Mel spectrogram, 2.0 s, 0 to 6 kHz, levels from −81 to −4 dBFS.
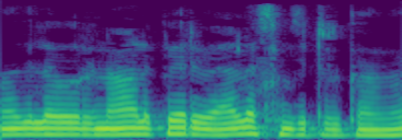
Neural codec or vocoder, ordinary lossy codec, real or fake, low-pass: none; MP3, 24 kbps; real; 5.4 kHz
